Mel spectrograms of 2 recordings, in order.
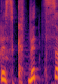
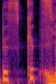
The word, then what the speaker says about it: biscuits: Nicht Biskuits, sondern Biskits wird ausgesprochen.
